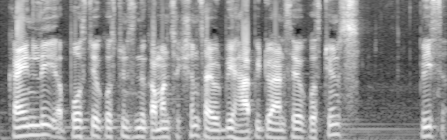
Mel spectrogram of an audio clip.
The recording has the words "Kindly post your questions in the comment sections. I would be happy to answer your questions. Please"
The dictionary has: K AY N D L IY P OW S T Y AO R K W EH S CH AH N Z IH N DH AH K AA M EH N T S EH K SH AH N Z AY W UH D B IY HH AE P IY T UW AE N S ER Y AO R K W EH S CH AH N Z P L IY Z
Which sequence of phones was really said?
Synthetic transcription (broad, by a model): K AY N D L IY P OW S T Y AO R K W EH S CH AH N S IH N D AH K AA M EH N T S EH K SH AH N S AY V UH D B IY HH AE P IY T UW AE N S ER Y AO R K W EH S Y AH N S P L IY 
